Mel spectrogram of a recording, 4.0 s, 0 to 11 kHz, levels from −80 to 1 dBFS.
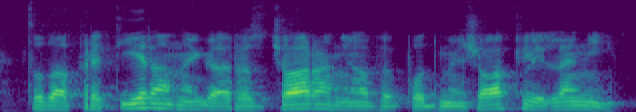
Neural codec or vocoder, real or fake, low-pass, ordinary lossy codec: vocoder, 22.05 kHz, 80 mel bands, Vocos; fake; none; none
